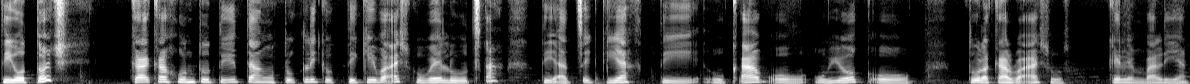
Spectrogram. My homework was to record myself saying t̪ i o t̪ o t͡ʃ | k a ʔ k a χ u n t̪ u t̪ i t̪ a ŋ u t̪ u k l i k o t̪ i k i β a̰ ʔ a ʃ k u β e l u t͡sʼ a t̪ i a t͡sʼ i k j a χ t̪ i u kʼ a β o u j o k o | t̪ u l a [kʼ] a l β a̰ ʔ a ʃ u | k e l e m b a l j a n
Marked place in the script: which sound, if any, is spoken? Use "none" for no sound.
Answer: k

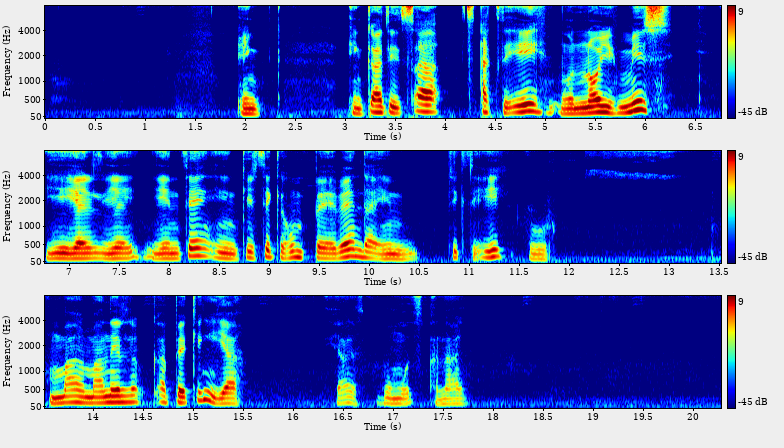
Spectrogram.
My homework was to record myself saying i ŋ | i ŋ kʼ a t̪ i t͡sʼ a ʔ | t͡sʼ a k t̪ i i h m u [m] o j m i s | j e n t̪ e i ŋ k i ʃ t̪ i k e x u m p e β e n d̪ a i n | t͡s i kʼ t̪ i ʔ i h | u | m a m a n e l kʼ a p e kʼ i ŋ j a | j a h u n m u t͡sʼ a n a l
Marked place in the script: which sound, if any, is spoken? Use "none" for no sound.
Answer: n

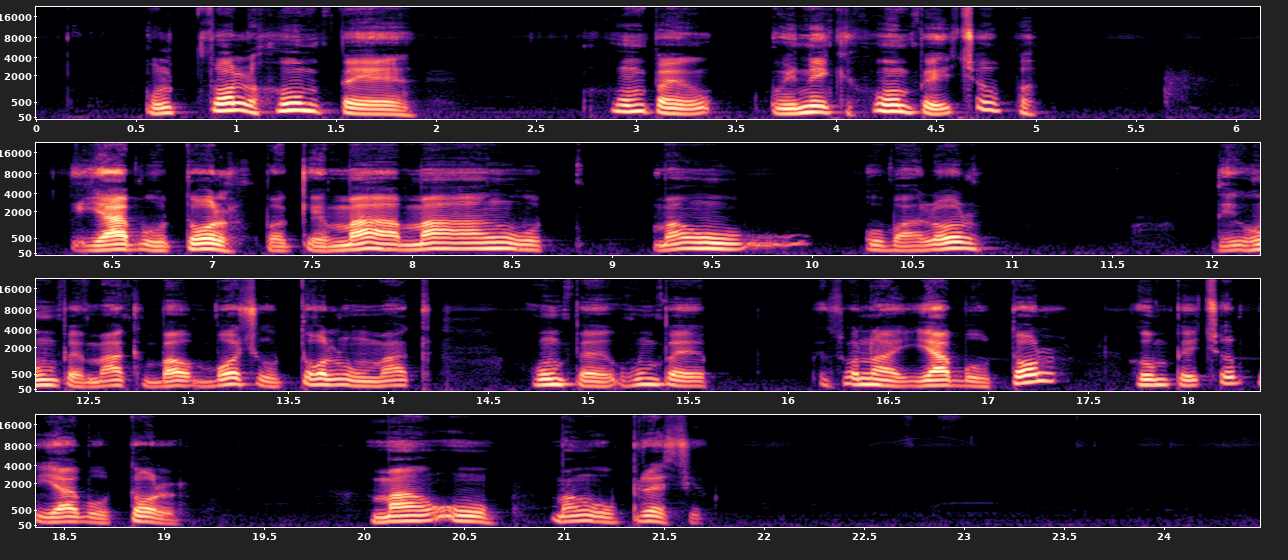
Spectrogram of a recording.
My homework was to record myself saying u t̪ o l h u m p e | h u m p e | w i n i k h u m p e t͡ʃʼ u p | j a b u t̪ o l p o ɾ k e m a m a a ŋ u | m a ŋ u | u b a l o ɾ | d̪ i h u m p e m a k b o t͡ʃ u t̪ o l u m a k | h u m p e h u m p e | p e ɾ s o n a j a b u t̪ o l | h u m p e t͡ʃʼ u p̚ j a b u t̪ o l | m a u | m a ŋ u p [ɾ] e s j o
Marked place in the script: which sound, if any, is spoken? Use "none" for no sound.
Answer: ɾ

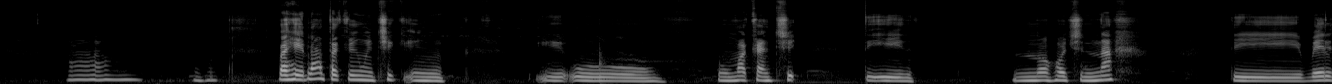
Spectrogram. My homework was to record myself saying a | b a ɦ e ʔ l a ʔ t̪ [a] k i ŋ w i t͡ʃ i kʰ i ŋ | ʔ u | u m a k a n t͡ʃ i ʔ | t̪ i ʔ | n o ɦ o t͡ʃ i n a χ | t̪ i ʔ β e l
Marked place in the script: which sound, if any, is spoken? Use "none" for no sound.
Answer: a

